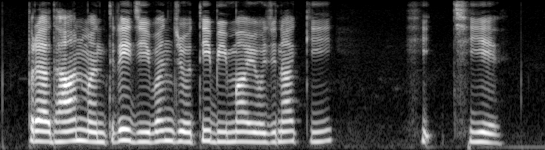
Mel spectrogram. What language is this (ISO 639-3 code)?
mai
